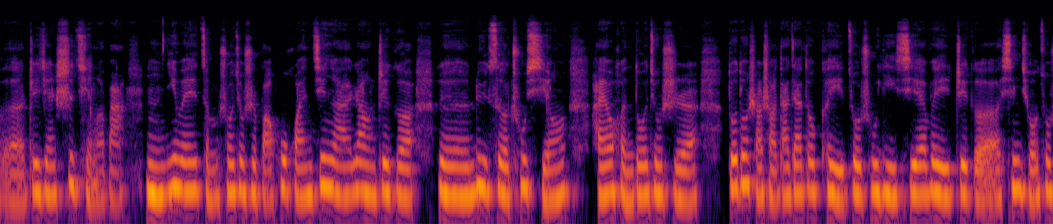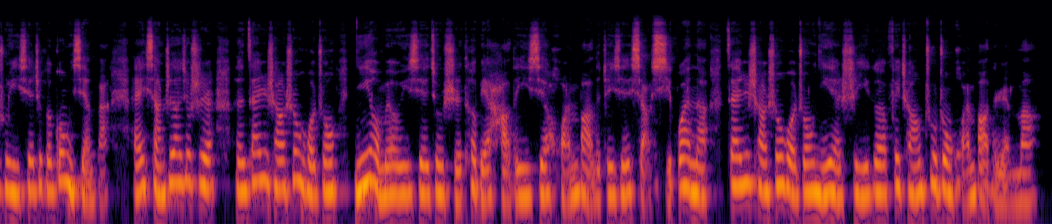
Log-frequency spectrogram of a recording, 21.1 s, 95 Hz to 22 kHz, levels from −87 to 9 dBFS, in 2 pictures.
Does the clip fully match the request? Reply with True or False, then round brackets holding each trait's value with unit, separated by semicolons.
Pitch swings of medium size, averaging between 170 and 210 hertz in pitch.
False (2.1 semitones; 200 Hz)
